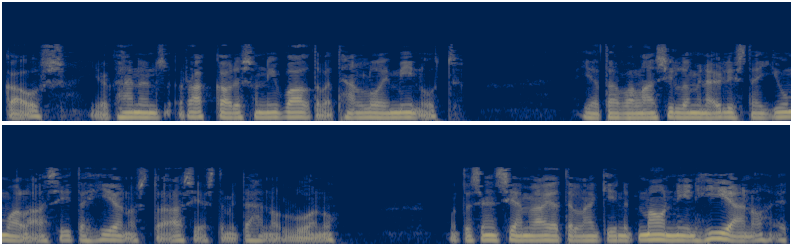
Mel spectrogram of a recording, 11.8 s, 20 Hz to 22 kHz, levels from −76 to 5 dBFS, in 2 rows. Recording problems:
garbled, watery; slightly; nothing above 5.5 kHz

